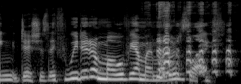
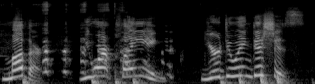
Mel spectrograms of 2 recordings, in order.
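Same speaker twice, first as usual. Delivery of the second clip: higher, exasperated telling-off of mom; mock scolding; 6 semitones higher than usual. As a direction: lay down the rules to mother, fed up. Kids scolding mom over game.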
